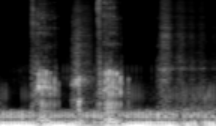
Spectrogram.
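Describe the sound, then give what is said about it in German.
Cat purring: a loud, continuous low rumble with pulsing breathy surges, steady throughout with no voices. “Wenn du mit den Höhen zum Beispiel arbeitest, ja, dann kannst du tatsächlich so ein bisschen die Charakteristik des Schnurrens verändern. Guck, da macht er gerade da.”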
